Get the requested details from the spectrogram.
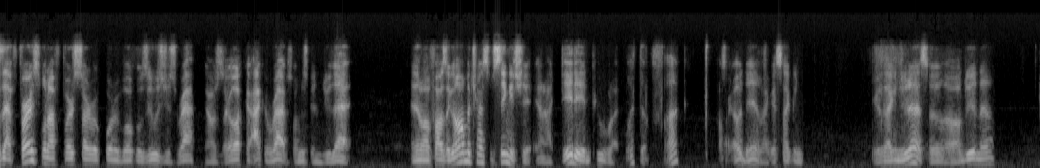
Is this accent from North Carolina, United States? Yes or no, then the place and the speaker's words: yes; Charlotte, North Carolina, United States; moved away; I probably would have never left Charlotte the first time, for sure. I would have never left my hometown.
